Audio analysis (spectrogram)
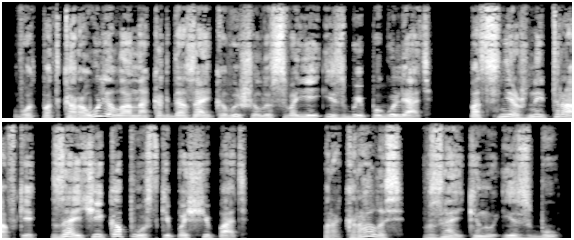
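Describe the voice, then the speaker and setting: Slow sing-song male storyteller. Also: mid-range voice, darkish tone, breathy edge, no echo, studio quality. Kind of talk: storybook narration.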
